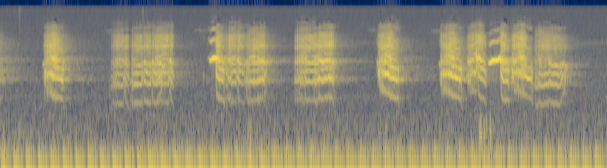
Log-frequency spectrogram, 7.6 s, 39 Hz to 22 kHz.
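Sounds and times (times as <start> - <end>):
blue-fronted amazon squawking: 1.4 - 7.2.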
